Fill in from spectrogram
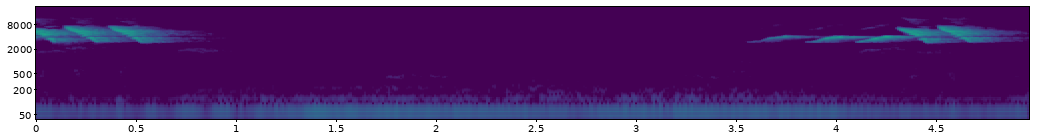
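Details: A locally born Double-collared seedeater, coming out of moult and returning to song, sings two quick bursts of high, bright twittering notes, each under a second long and about three seconds apart, with a faint low hum underneath.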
